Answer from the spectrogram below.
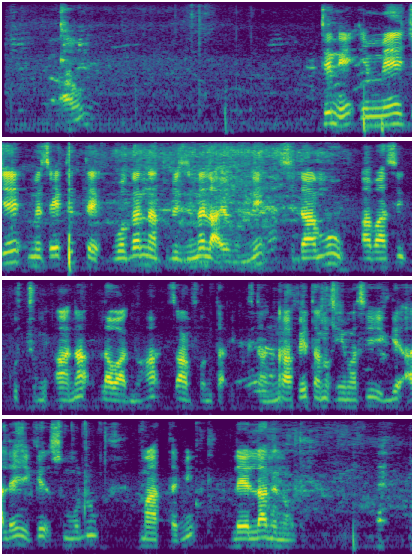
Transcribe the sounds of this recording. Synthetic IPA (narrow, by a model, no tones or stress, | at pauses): t̪ɪnɪʔɪmːeːd͡ʒemɛt͡sʼe̞ːt̪ɛt̪ːɛwɔɡɐnːɐt̪ʊɾɪzɪmɛlɐjɔhʊnːɪsɪd̪aːmuːɐbaːsɪkʼʊt͡ʃːʊmɪʔaːnɐlɐwaːnːɔhɐt͡sʼaːmfɔnt̪ɐ̰ʔɪkːɪ̥t̪ɐnːɐaːfeːt̪ɐnɔʔiːmɐsɪhɪɡɛʔɐleːhiɡɛsʊmʊd̪ʊ | maːt̪ːɛmɪ | le̞ːlːɐnɪnoːt̪ɐ̥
